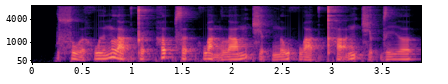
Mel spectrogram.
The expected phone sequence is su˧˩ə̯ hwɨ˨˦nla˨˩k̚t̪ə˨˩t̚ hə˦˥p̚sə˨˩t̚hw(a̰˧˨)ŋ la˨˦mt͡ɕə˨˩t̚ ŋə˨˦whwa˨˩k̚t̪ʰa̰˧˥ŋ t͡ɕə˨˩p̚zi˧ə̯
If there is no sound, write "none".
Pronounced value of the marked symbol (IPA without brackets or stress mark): a̰˧˨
